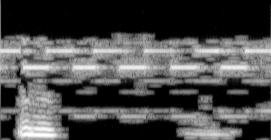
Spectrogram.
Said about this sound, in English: There's a fire alarm going off in front of this.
